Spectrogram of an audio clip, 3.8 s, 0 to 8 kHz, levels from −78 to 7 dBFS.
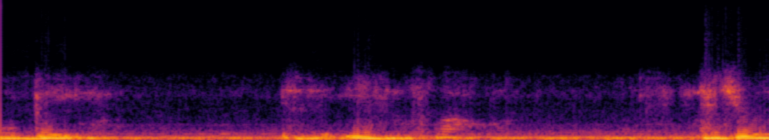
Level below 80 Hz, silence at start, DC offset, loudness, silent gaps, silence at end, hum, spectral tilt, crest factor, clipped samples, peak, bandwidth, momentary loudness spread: -26 dBFS; 0 s; 0.6%; -13 LUFS; none; 0 s; none; -11 dB/octave; 10 dB; 0.8%; 0 dBFS; 3.8 kHz; 13 LU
